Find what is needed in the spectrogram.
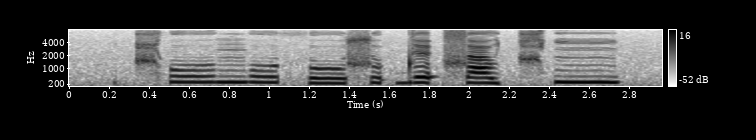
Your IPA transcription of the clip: t͡ɕʰ o˦ ʊ̯ ŋ o˦ θ o˨ sʰ ʊ˦ ʔ d ɛ˦ ʔ s a˦˨ ʊ̯ t͡ɕʰ ĩ˦

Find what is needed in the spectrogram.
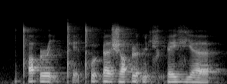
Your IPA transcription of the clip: tʼ ɒ ʔ ɹ ḭ ʔ tʼ ḛ tʼ u ʔ ɽ ɜ ʒ ɒ ʔ ɭ ɛ̰ ɳ ḭ fʲ ḛ ɽ e vʲ ɜ

